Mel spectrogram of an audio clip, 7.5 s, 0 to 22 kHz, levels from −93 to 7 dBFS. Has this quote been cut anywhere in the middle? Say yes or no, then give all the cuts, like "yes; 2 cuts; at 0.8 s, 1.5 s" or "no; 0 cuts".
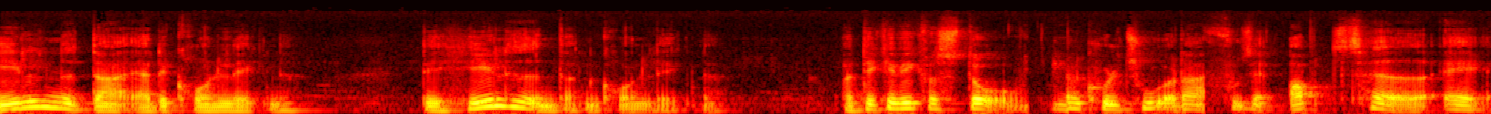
yes; 4 cuts; at 4.0 s, 4.6 s, 5.3 s, 6.0 s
